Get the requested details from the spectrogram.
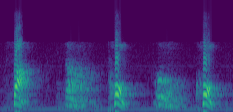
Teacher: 这个全是有在后加字仨的，也是把调摁下来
